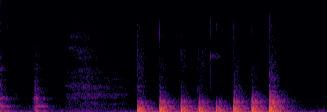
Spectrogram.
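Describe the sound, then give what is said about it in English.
A quick run of about seven firm knocks on a door, evenly spaced and fairly loud, following a brief quiet moment with no voices. “Right, I'll knock on the door.”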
